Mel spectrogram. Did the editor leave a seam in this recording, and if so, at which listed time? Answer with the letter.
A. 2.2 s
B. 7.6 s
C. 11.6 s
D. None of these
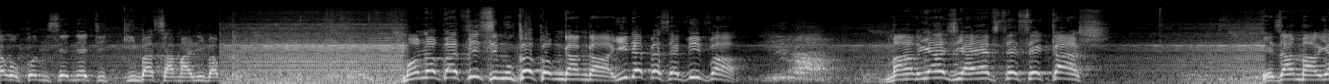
A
